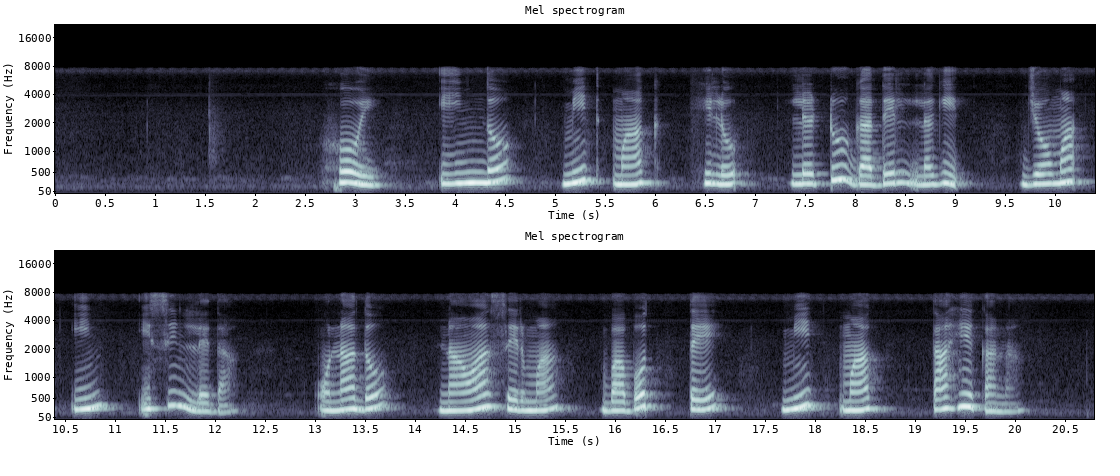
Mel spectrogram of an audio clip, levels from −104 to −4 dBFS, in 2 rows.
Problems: echo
